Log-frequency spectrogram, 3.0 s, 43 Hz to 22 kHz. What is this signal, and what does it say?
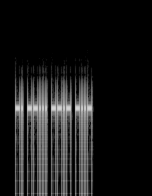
Morse code, heard as a keyed tone, about 40 wpm, 700 Hz. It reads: N7QX
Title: USA Call Signs Repeated 3x 40wpm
